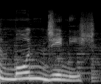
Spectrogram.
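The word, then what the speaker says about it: Monginis: ही था कोलकाता में मुंगिनिस की पहली store. But the name मुंगिनिस changed. In Bengali pronunciation it's मोनजीनिश something from hard.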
